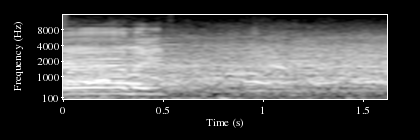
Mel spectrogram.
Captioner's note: crowd chatter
